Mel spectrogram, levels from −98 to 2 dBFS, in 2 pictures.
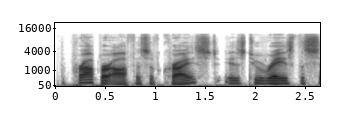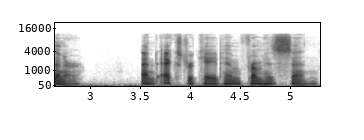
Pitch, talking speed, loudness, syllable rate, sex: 115 Hz, 180 wpm, -20 LUFS, 5.1 syllables/s, male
